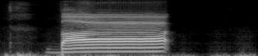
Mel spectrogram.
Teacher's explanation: با، دونوں ہونٹوں کے تر حصے سے ادا ہوتا ہے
